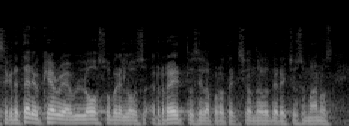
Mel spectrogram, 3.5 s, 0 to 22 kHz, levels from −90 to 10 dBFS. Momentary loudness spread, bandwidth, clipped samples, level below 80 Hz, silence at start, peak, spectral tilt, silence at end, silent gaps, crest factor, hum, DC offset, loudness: 9 LU; 4.5 kHz; under 0.1%; -52 dBFS; 0 s; -10 dBFS; -10 dB/octave; 0.2 s; none; 16 dB; none; under 0.1%; -27 LUFS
